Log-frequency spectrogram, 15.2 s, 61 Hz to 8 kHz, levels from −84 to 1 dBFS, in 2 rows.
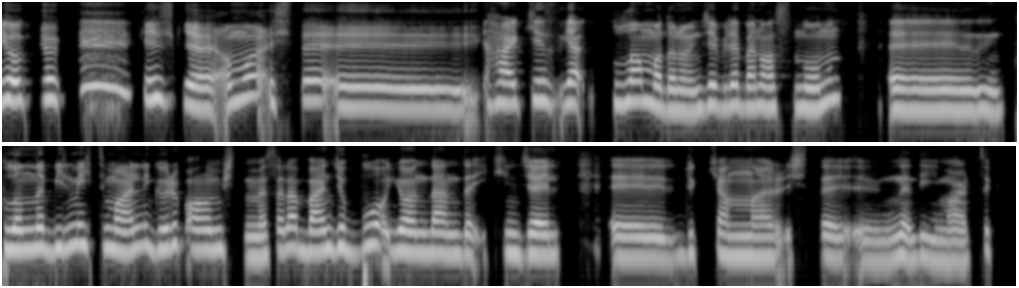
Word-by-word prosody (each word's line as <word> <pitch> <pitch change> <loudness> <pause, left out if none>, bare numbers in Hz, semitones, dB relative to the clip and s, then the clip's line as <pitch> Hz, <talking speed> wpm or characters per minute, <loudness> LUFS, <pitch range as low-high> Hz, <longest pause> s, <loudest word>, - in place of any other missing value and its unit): Yok, 260 -1 +6
yok, 270 -2 +3 0.6
keşke 245 -7 +3
ama, 275 +8 +1
işte, 255 +2 -1
eee, 195 -2 0
herkes, 235 +1 +2
ya, 235 0 +4 0.2
kullanmadan 230 -5 +2
önce 195 +4 0
bile 220 +1 0
ben 205 0 +1
aslında 205 -1 -1
onun, 240 +8 0 0.4
eee, 185 -1 +1
kullanılabilme 225 +2 +2
ihtimalini 230 -1 0
görüp 230 +4 -1
almıştım. 215 -5 -1
Mesela, 210 +6 0
bence 210 +3 +3
bu 260 -3 +1
yönden 195 -2 +1
de 185 -2 -2
2'nci 190 +2 -4
el, 185 0 +3 0.4
eee, 165 -1 -1
dükkânlar, 175 -2 -2
işte, 180 - -6 0.3
ııı, 145 +2 -5
ne 165 -3 -1
diyeyim 155 -4 -4
artık, 145 +8 -5
205 Hz, 130 wpm, -23 LUFS, 185-230 Hz, 0.6 s, Yok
